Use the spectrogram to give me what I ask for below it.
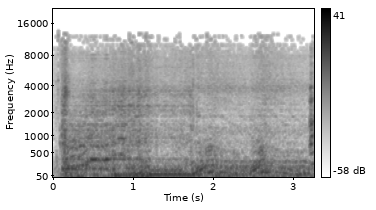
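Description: A Ferrari 250 SWB engine revs loud and continuous, with a deep growl and a couple of short climbs in pitch as the throttle is blipped.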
